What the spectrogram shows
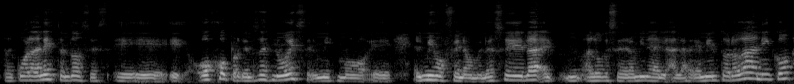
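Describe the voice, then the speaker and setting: Patient woman lecturing, mellow low voice. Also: fairly quick, hardly any pauses. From Argentina. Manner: patient, explanatory, many "eh" fillers and checks like "¿sí?". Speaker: university Greek teacher. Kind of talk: recorded lecture.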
